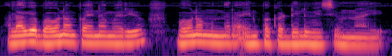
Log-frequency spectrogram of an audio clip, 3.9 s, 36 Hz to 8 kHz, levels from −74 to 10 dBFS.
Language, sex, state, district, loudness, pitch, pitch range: Telugu, male, Telangana, Adilabad, -17 LUFS, 125 Hz, 120-130 Hz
